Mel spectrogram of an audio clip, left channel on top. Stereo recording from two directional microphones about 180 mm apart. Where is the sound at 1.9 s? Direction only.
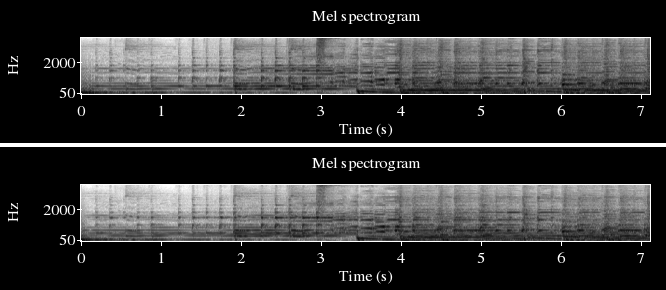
15° right (ahead or behind).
